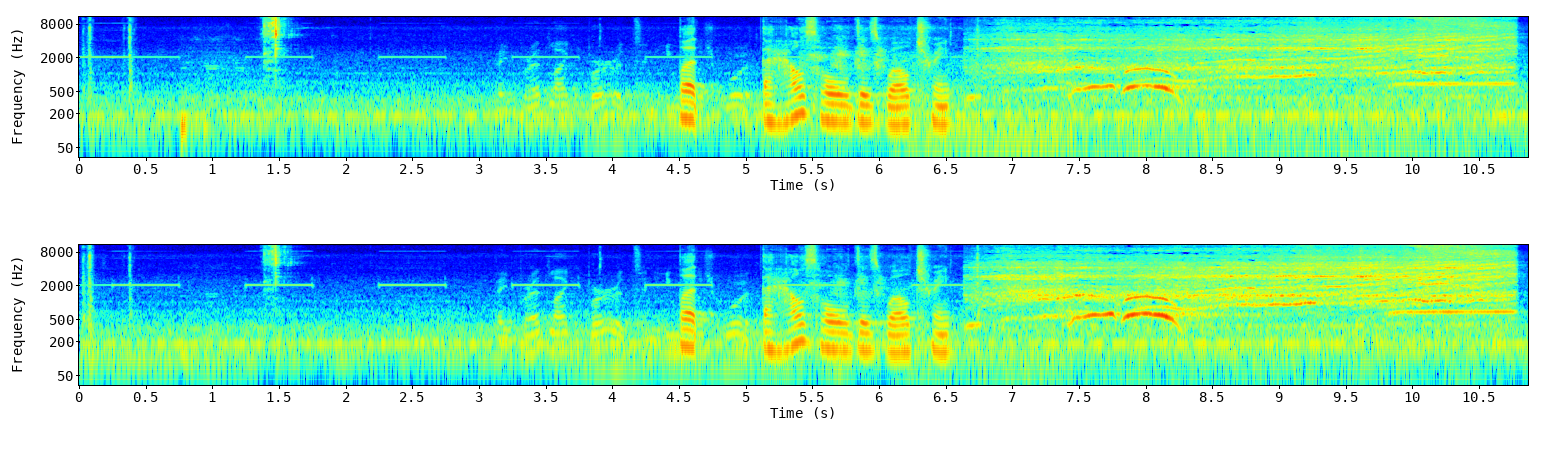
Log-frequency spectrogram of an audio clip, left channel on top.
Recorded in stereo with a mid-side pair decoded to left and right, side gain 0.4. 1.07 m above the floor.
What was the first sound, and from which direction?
Scissors, 55° left.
